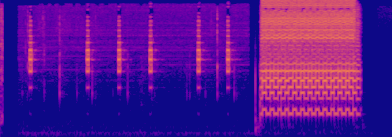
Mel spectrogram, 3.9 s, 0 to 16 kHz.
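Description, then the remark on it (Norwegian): The studio phone at Radio Revolt rings: a string of short, evenly spaced electronic chirps, then a loud sustained trilling burst of about a second, clear with no voices. “Radio Revolt 6-telefon, vær så god.”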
